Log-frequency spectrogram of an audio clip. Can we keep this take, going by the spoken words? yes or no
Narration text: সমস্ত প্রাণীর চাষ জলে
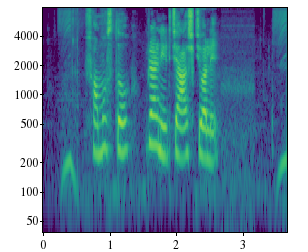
yes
